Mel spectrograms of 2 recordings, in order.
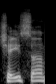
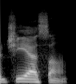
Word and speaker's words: Chiasson: Hold on, is it pronounced Chason or Chiasson? Anyway, I think he's changed it every. It depends on what coast he's playing on.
